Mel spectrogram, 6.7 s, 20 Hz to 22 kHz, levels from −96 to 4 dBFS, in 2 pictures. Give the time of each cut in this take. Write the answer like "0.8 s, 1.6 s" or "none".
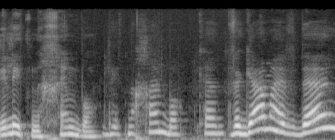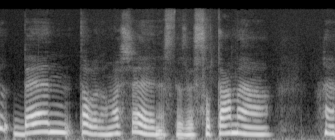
2.2 s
